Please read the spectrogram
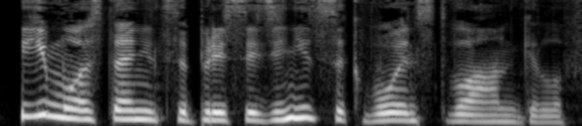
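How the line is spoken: Laughing. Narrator (Russian): рассмеялся француз

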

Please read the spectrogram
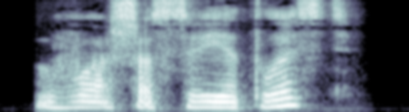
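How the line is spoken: Incredulous mutter. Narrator (Russian): Недоверчиво пробормотал Роналд

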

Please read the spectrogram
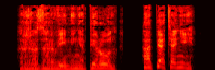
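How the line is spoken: Furious exhale. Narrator (Russian): яростно выдохнул Ратников

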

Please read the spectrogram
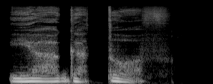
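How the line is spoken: Hissing inner voice. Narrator (Russian): В голове Джима прошипел знакомый голос

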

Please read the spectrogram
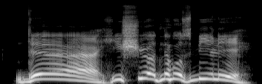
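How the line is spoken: Exclaimed. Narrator (Russian): воскликнул Тре

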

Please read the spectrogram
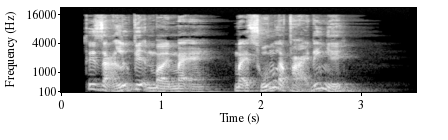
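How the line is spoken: Flustered, hurried. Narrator (Vietnamese): rối rít bà hỏi

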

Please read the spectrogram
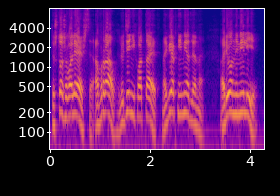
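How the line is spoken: Shouted. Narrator (Russian): крикнул он

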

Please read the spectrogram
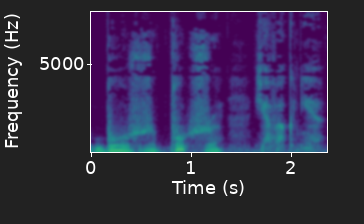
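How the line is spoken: Whisper through clenched lips. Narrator (Russian): Вальдемар шептал сквозь стиснутые губы

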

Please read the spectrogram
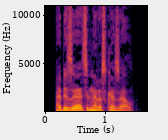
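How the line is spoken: Grumbling. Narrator (Russian): проворчал Август

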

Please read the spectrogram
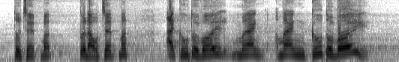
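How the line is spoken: Pained screaming. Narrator (Vietnamese): ở phòng giam của bác Cổ vang lên tiếng gào thét đau đớn

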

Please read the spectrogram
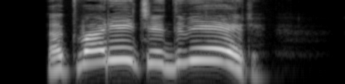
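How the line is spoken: Rough shout. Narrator (Russian): закричал другой грубый голос

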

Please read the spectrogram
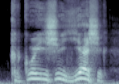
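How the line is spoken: Irritated question. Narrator (Russian): раздраженно спросил Килькин

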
